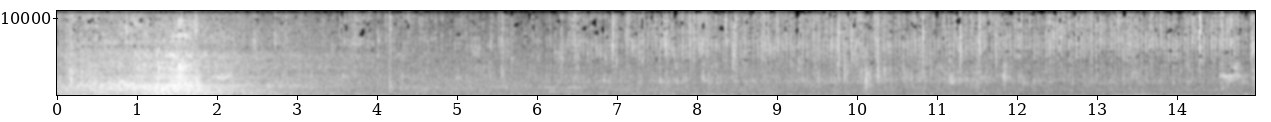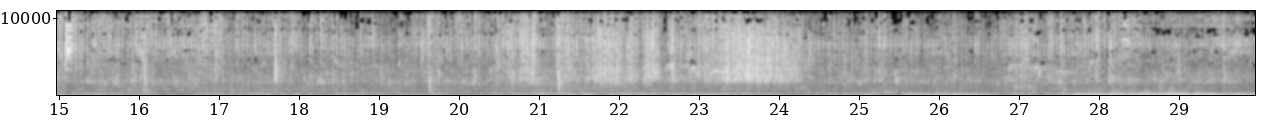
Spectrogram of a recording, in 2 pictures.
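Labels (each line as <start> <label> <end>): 0.0 A car passes by with a continuous engine sound. 3.4
4.4 The sound of cycling on a slightly wet road. 30.0
14.9 A short metallic key jingling sound. 15.3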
